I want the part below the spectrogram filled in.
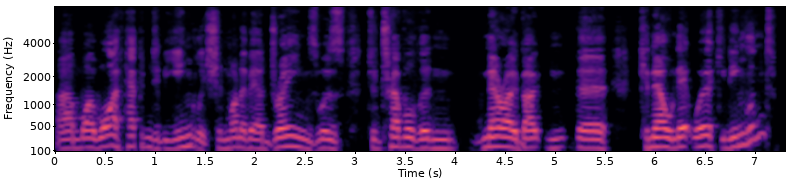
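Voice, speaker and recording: A man's voice: mid-range voice, steady tone, normal speed, a little mellow. A man with an Australian accent hosting a casual group video call, chatting in an informal, chummy way. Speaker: host of networking call.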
